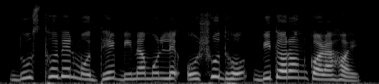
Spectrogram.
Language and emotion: Bengali, neutral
